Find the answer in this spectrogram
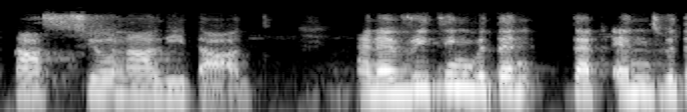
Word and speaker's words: nacionalidad: here, there is no A that is pronounced like English. So it is always A. So nacionalidad rather than nacional. Oh, Nacio.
